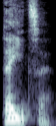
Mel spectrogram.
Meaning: 1. to hide 2. to keep a low profile 3. to conceal/hide one's feelings (from) 4. to be hidden/concealed 5. passive of таи́ть (taítʹ)
- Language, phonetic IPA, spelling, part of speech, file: Russian, [tɐˈit͡sːə], таиться, verb, Ru-таиться.ogg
